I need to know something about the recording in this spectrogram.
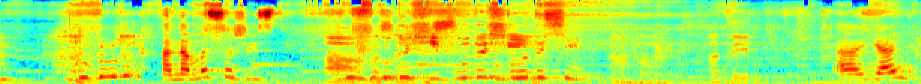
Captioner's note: laughs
